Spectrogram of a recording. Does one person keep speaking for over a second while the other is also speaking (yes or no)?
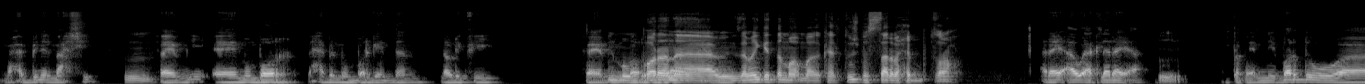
yes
